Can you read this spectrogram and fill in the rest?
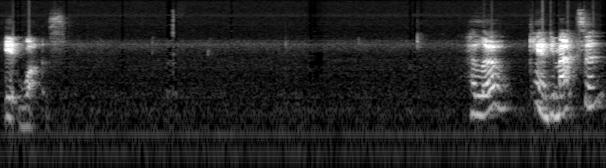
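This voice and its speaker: A woman's voice: high voice, big pitch swings, normal speed, pushed and bright, full character voice. A woman playing a wisecracking, breezy female private detective in old-time radio style, with wry, slangy delivery. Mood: wry narration. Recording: distant microphone.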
